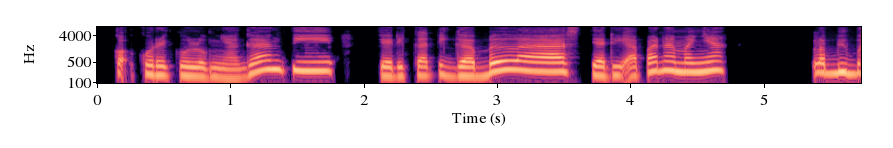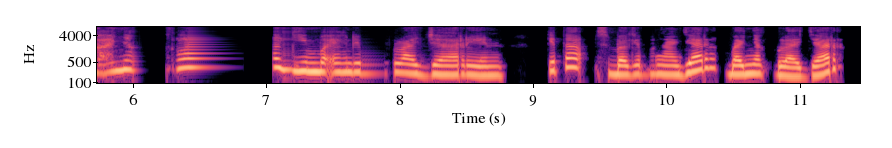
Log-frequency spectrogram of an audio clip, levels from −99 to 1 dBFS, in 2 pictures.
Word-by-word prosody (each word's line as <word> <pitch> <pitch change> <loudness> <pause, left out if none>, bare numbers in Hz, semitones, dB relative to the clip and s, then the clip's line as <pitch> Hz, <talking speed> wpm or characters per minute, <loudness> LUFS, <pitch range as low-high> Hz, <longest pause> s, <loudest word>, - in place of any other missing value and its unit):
kok, - - -6
kurikulumnya 170 -6 -1
ganti 255 +1 +2 0.4
jadi 170 -1 0
K13, 235 +9 +3
jadi 175 -1 0
apa 235 - +1
namanya" 250 +1 +3 0.7
lebih 220 +1 +3
banyak 255 +6 -1 1.0
lagi, 280 -7 +1
Mbak, 240 -2 +3
yang 230 0 0
dipelajarin. 200 -4 -2 0.4
Kita 330 +6 0
sebagai 195 -1 -1
pengajar 200 +9 +1
banyak 200 +1 +2
belajar, 180 - +1
210 Hz, 100 wpm, -18 LUFS, 180-250 Hz, 1.0 s, K13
